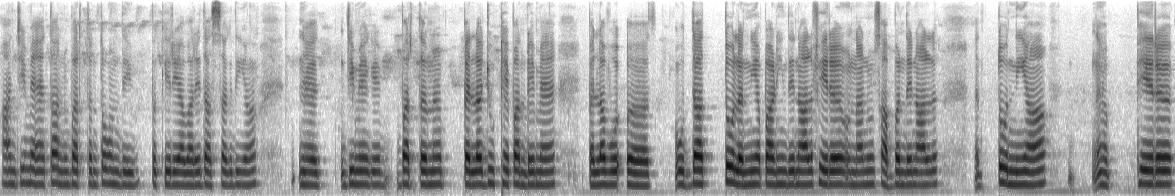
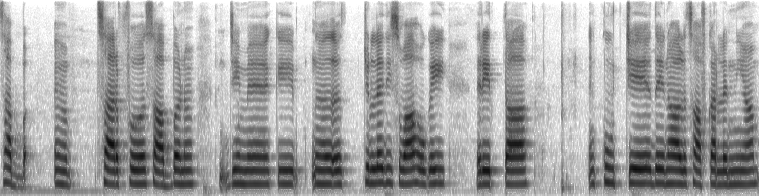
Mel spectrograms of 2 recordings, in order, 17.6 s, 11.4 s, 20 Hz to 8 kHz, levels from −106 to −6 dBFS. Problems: none marked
